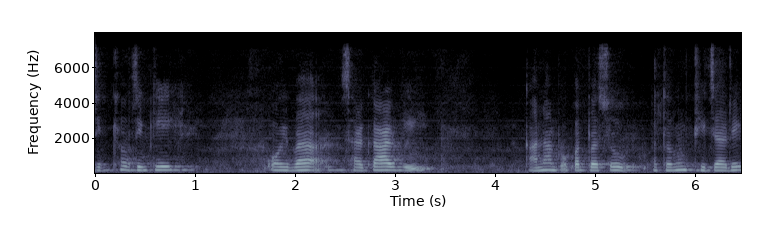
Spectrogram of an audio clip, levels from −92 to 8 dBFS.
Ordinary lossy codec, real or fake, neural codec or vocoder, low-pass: none; fake; codec, 16 kHz, 2 kbps, FunCodec, trained on LibriTTS, 25 frames a second; 7.2 kHz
